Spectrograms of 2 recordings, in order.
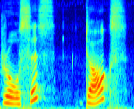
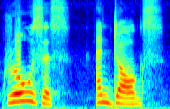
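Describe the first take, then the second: First: "roses" as ROH-suhs, "dogs" ending in s; hissed s mispronunciation. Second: Slow, deliberate "roses" and "dogs" with z sounds; voiced z endings. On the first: Teacher showing learners' error, "roses" and "dogs" with s sounds. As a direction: hiss the s in "roses" and "dogs", each rising. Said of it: "we tend to pronounce these words as". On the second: Teacher modelling correct plurals, "roses" and "dogs" with voiced z. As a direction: stretch "roses" and "dogs", buzzing the z. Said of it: "the ending is with z". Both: Shown as a demonstration.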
